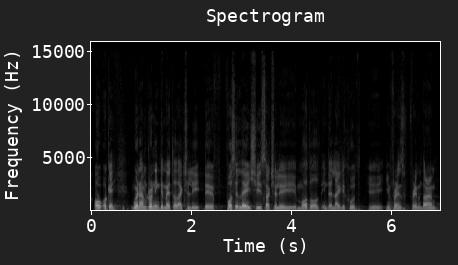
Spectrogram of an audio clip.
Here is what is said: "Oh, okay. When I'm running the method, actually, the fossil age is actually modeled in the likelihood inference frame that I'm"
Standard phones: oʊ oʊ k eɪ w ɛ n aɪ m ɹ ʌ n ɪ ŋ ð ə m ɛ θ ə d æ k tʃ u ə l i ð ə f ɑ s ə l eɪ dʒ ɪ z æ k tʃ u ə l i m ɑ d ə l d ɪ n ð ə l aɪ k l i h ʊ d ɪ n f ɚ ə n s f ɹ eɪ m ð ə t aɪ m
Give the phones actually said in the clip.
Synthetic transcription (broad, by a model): oʊ oʊ k eɪ w ɛ n aɪ m ɹ ʌ n ɪ ŋ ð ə m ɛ t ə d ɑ k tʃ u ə l i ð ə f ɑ s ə l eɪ ʃ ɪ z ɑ k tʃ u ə l i m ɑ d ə l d ɪ n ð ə l aɪ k l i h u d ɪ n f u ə n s f ɹ eɪ m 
